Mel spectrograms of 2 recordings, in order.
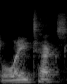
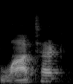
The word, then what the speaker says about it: LaTeX: you use the latch looks like latex like latex paint but it's pronounced latch command so it's latch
